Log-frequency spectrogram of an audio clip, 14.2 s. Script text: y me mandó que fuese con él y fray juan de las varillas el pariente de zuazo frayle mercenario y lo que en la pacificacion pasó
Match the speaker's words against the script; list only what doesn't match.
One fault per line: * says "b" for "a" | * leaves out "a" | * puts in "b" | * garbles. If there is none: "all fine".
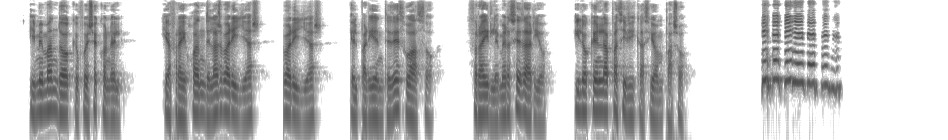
* puts in "varillas"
